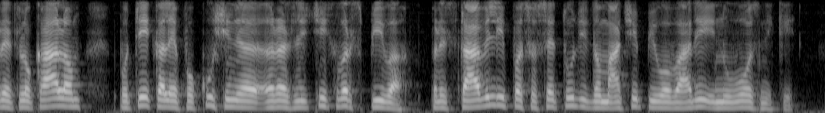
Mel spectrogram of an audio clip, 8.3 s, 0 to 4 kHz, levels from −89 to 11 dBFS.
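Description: No technical faults occur in the speech, which arrives over a call path whose G.711 A-law coding leaves nothing above 4 kHz.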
